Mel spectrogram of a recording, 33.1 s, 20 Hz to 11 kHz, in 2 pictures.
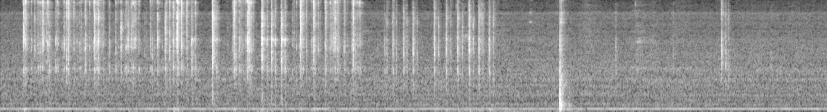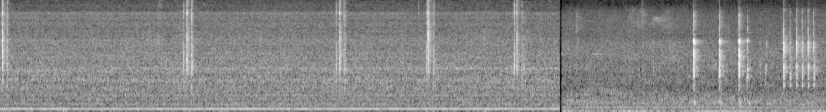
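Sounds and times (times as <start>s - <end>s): steady low hum: 0.0s - 33.0s
mechanical keyboard typing: 0.4s - 10.0s, 14.4s - 14.7s, 16.5s - 16.8s, 20.2s - 20.5s, 23.2s - 23.5s, 25.0s - 25.3s, 26.8s - 27.1s, 32.2s - 33.0s
loud knock: 11.2s - 11.5s.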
